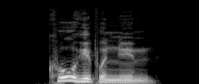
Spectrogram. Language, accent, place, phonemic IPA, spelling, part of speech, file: German, Germany, Berlin, /ˈkoːhyponyːm/, Kohyponym, noun, De-Kohyponym.ogg
- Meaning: cohyponym (a word or phrase that shares the same hypernym as another word or phrase)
